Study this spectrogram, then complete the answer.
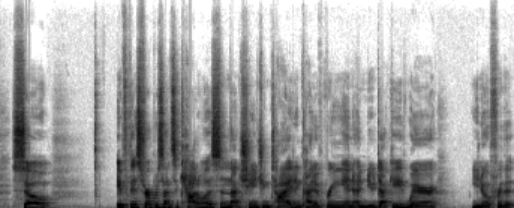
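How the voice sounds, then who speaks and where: Using an unremarkable speaking voice, a woman talks at a medium pitch and a fairly quick pace with fairly even intonation. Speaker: podcast co-host. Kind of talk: casual podcast chat.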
